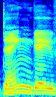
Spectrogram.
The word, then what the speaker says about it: dengue: curb malaria and the dang fever and they're gonna do this by i was gonna say he means dengue right even i know that it's pronounced dengue fever what the hell using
